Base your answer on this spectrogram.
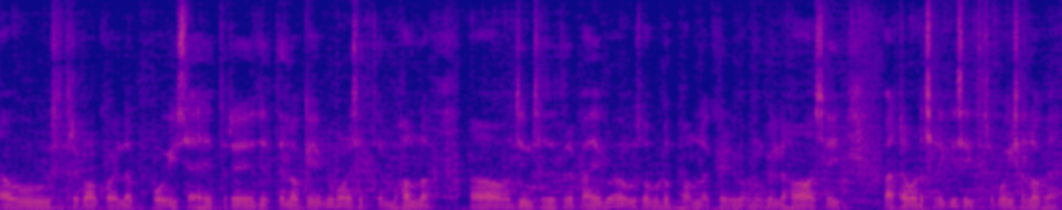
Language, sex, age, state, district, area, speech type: Odia, male, 60+, Odisha, Kendujhar, urban, spontaneous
